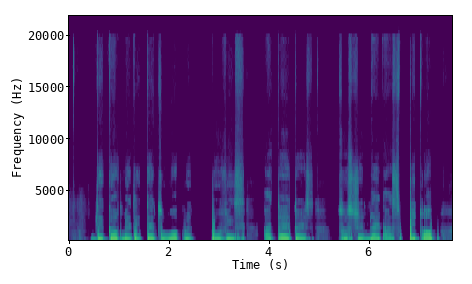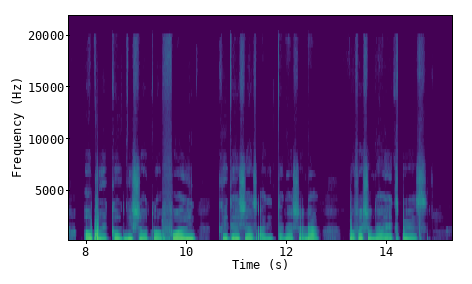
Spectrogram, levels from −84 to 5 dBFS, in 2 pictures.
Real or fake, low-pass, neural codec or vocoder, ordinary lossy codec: fake; none; autoencoder, 48 kHz, 128 numbers a frame, DAC-VAE, trained on Japanese speech; none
